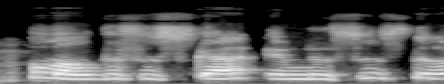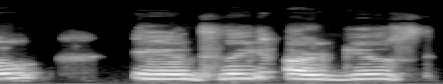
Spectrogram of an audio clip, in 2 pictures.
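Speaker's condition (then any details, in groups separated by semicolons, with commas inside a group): Cerebral palsy; present from birth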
